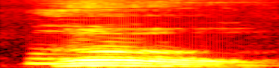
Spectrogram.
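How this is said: A deep, low Papa Owl hoot.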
